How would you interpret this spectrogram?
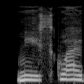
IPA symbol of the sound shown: nʲ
